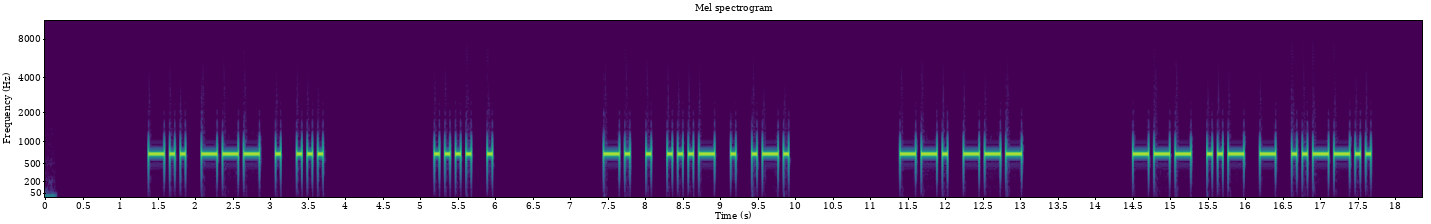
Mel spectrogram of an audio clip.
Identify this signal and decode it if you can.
Morse code, heard as a keyed tone, about 17 wpm, 700 Hz. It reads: DOES HE NEVER GO OUT?
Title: 3x Word-Spacing - Sentences from Top 300 Words - 17wpm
